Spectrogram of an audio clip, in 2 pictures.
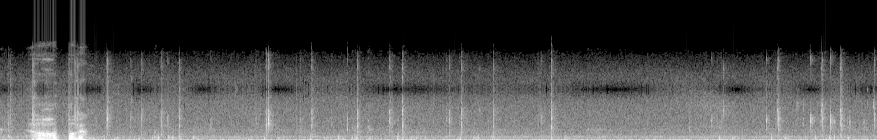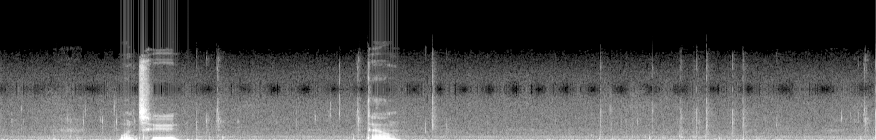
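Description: Stone blocks crack and crumble as they are broken, one after another.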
